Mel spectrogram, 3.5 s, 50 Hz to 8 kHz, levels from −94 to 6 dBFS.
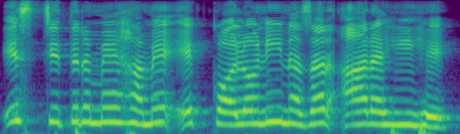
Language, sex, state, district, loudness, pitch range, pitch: Hindi, female, Madhya Pradesh, Bhopal, -11 LUFS, 270-315 Hz, 285 Hz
